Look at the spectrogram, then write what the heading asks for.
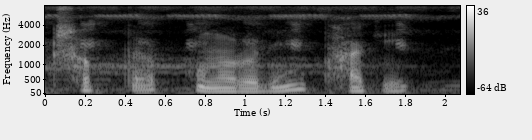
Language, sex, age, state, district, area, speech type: Bengali, male, 30-45, West Bengal, Birbhum, urban, spontaneous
